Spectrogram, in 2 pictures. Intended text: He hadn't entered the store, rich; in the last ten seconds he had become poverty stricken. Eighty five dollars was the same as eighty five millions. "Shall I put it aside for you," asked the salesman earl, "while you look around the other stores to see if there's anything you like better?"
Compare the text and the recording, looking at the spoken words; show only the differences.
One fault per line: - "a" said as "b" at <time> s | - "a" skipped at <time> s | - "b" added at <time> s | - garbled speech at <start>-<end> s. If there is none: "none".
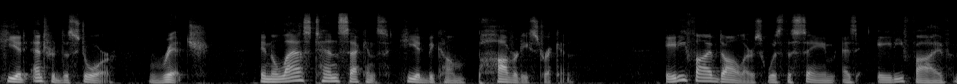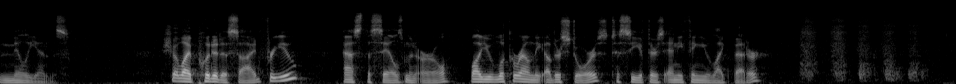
- "hadn't" said as "had" at 0.1 s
